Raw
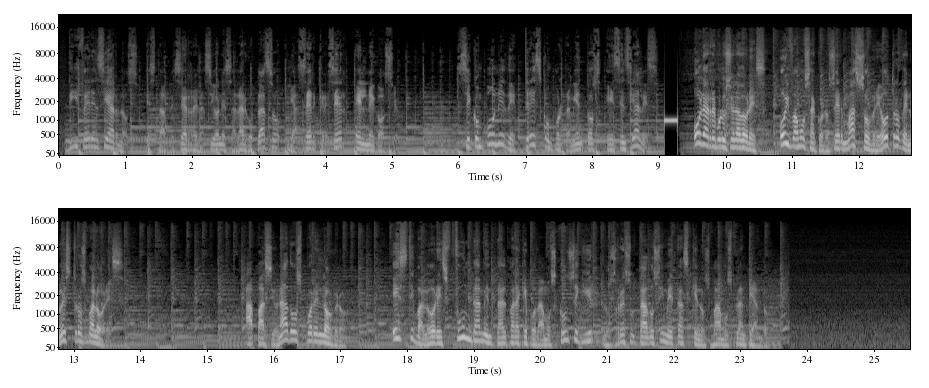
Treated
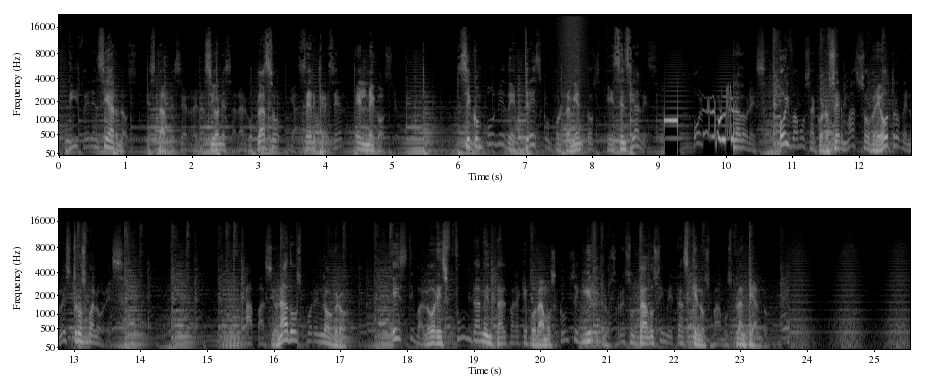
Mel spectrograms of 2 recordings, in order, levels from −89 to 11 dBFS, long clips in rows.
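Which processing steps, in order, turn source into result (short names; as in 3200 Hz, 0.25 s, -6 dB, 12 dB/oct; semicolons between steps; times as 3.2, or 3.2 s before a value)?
9.65–10.11 sine-wave speech; compressor 6:1, threshold -23 dBFS, peak gain reduction 11.5 dB; 7.21–8.23 requantised 8-bit, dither triangular; 20.07–20.69 air absorption 130 m; buzz 400 Hz, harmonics 22, -51 dBFS -6 dB/oct; dB-linear tremolo 1.3 Hz, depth 22 dB; gain -2.5 dB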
